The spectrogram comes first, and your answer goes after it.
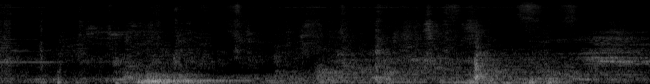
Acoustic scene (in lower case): elevator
